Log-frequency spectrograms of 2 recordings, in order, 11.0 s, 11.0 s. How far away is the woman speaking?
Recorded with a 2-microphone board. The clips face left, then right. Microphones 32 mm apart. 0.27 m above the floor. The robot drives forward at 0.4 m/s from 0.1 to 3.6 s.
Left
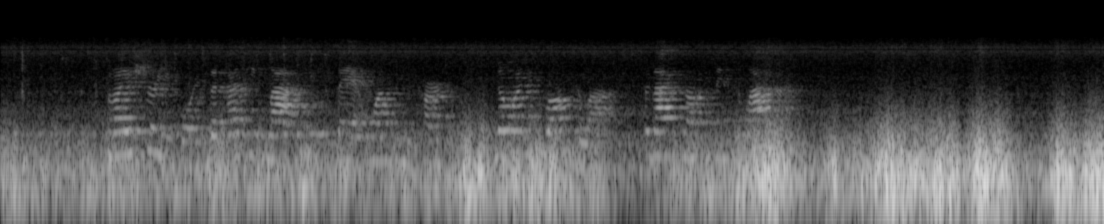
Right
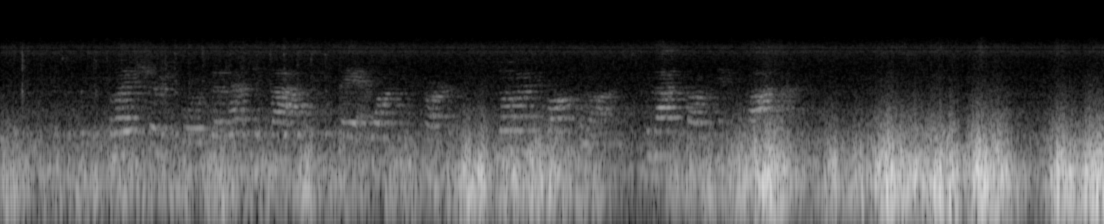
About 3.5 m.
